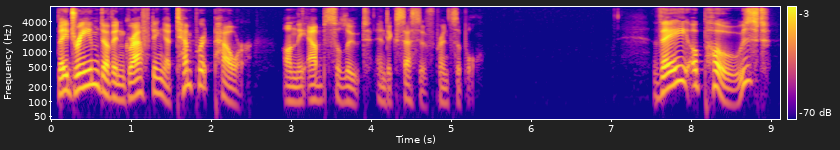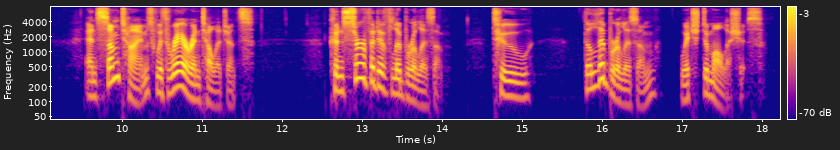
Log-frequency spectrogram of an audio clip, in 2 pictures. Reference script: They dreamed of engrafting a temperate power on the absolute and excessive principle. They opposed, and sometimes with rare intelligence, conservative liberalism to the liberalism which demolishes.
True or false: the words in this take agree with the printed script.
true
